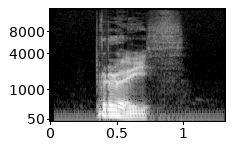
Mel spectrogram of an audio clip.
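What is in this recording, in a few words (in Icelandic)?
"barud", Icelandic; matarhefti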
